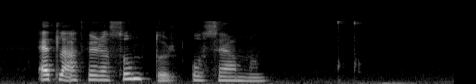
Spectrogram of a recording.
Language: Faroese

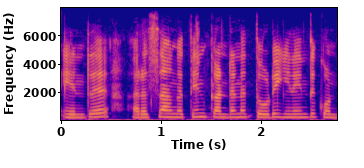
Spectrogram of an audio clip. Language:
Tamil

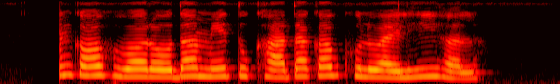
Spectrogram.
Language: Magahi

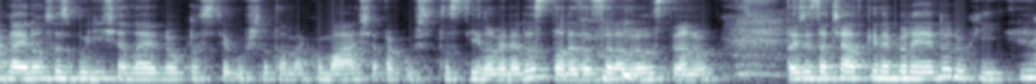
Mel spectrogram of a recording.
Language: Czech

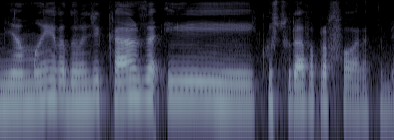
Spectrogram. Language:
Portuguese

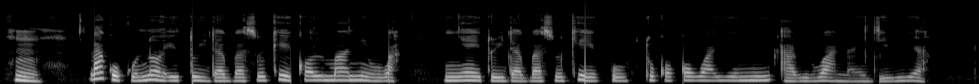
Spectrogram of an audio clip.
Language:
Yoruba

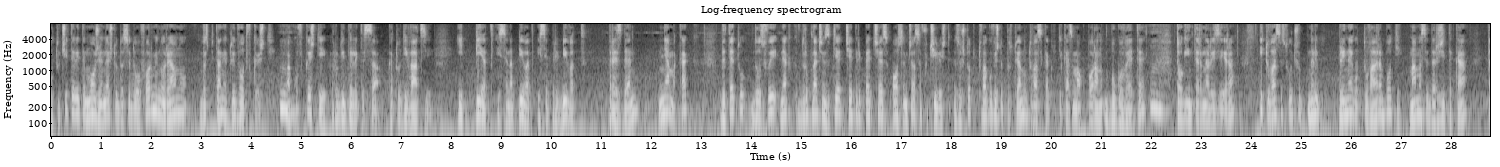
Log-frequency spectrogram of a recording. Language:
Bulgarian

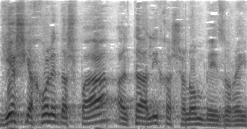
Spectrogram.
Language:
Hebrew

